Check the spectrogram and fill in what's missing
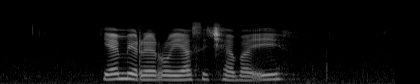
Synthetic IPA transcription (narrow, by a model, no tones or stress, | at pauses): jamɪrɛrɔjasɪt͡ʃʰabaʔɪ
